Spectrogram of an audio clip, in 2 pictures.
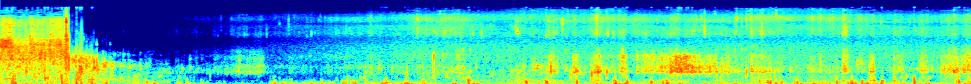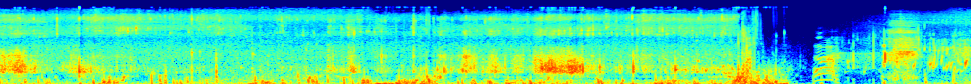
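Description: Underwater sound from a submerged camera: a muffled low rumble of moving water with many small clicks and clatters of river gravel being fanned by hand across the bed. The sound turns muffled less than a second in as the camera goes under, and opens up again just before the end as it comes back to the surface.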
